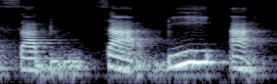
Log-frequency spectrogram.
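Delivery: "sabia" split sa - BI - a, weight on bi; slow beats, middle syllable of "sabia" stressed. Shown as a demonstration. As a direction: sound out sa, BI, a. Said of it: "separando as sílabas".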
